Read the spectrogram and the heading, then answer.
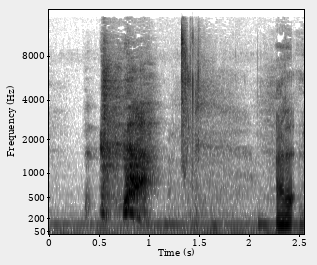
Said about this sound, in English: Let me share my sneeze with you first thing on a Monday.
